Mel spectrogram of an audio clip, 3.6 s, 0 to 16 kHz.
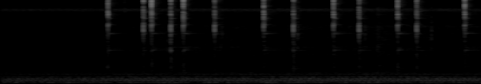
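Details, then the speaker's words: Old fuel injector off a Jeep XJ, bench-tested with 5 volts from a power probe: it clicks crisply, about a dozen uneven clicks in three seconds over a low hum, while the new GP Sorensen number-one injector failed after 50 miles and does nothing. "what i'm gonna do this is the old fuel injector you're gonna hear it click"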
